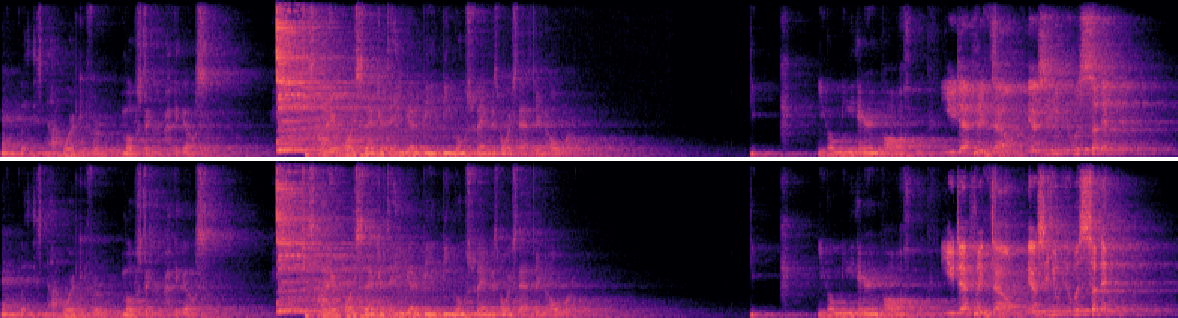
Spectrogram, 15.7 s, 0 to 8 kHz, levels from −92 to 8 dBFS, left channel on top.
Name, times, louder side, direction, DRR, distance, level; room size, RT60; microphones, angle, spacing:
voice 1, 0.0-2.8 4.0-7.7 10.0-10.1 10.4-10.5 10.9-12.1 13.0-13.2, equal, ahead, 1 dB, 1.6 m, -28 dB
sound 1, 3.7-5.7, left 4 dB, 20° left, 0.7 m, -27 dB
voice 2, 12.5-14.7, right 4 dB, 55° right, 2 dB, 2.3 m, -27 dB
29.0 x 15.5 x 7.1 m, 2.7 s
head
